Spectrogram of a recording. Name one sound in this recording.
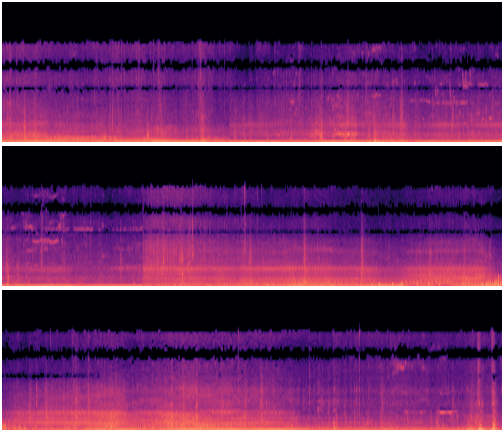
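Tyres crunch over dry grass and dirt.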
